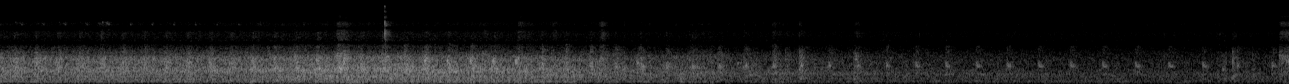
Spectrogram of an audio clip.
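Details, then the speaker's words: Vintage TAT (Wing Tat) Mistral ceiling fan with circline fluorescent lamps, bench-tested with glass fitted: steady light knock about twice a second over a soft whir, slowing as the fan winds down; source unknown, not the glass. "wonder what's knocking it wasn't making that sound when I tested it without the glass on it it's not the glass I'll have to figure that out"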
